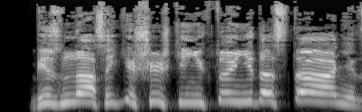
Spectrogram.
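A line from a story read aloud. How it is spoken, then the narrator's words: Desperate boy shouting. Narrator (Russian): закричал мальчик с отчаянными синими глазами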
